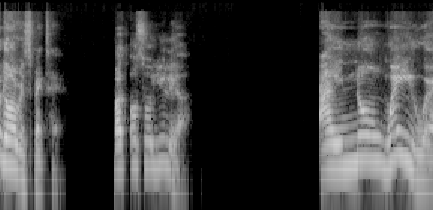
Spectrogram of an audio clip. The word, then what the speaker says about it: Julia: Now listen me, I'm sitting here all the way in East London and I'm mispronouncing her name, saying the J instead of the Y.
